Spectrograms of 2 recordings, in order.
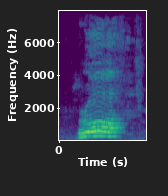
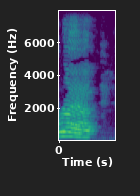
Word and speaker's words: wroth: Therefore the Lord heard this and was wroth. And it's spelled W-R-O-T-H. It's not wrath, it's wroth. Wroth.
